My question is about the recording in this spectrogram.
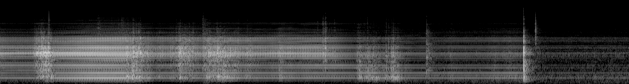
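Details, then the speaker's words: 1965 Nordmende Transita Automatic AM/FM/shortwave radio with noise on every band; signal tracer on one side of diode D6 in the FM detector AFC circuit gives harsh crackling hiss bursts over steady mains hum; noisy diode, to be checked or substituted. "that diode is very noisy on one side so maybe I'll take that diode out and and check it or substitute another one"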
